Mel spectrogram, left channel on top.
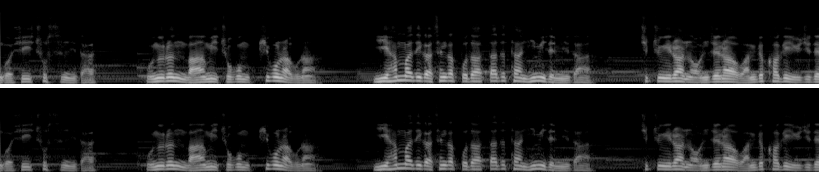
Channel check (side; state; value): right; quieter; 6.1 dB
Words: 것이 좋습니다. 오늘은 마음이 조금 피곤하구나. 이 한마디가 생각보다 따뜻한 힘이 됩니다. 집중이란 언제나 완벽하게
